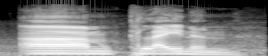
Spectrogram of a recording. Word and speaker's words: Kleinen: Am I saying it right? Kleinen. Yeah, Kleinen. Yeah, that was perfect.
